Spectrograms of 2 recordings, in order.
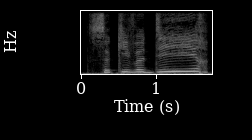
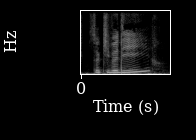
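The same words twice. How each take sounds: First: Very slow, coaxing teacher; drawn-out prompting. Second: Said in the usual way. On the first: Acted. Professor coaxing a pupil, very slow and drawn out. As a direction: stretch it out, waiting for the answer.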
